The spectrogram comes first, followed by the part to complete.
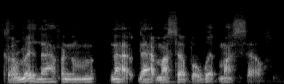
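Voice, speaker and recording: A man's voice: medium pitch, fairly even intonation, fast talker, creaky, husky, dry recording. A man giving a rambling, preachy casual monologue, now and then dropping to a whisper.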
